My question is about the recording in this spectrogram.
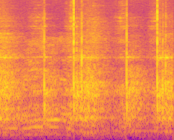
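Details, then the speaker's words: Motorcycle rear wheel, sharp irregular hammer-like khat-khat knocks on clutch and braking; cush drive (coupling) rubbers worn and cut so sprocket carrier hits wheel directly, alloy wheel cracked at all four fins; fix is replacing coupling rubbers. "बस because of ये रबड़ cut गई तो सीधी hit, एक हथौड़े की चोट इस पे लग रही थी डायरेक्ट, तो ये वाली आवाज़ थी"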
